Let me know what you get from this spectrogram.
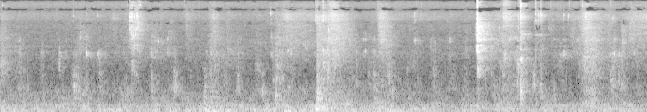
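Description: Close-miked chewing of creamy shrimp alfredo spaghetti: wet, soft mouth sounds. A few sharp clicks stand out, the clearest about three and about five seconds in.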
